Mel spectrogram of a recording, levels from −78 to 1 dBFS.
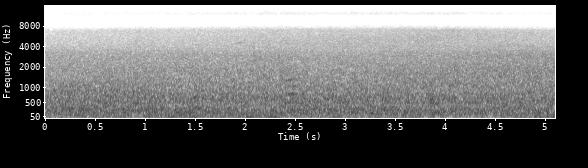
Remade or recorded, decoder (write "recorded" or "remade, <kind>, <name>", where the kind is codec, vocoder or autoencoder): recorded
